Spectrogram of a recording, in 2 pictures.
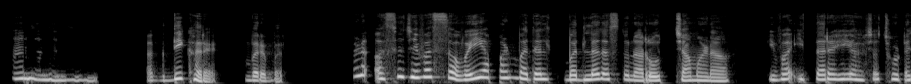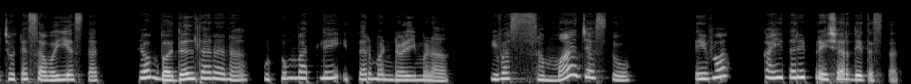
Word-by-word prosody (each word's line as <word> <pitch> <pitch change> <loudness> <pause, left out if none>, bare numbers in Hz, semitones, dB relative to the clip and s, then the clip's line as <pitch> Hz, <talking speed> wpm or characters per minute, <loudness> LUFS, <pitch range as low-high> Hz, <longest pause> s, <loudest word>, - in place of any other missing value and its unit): हं, 270 - 0
हं, 270 -2 +3
हं, 215 -1 0
हं, 190 -1 -4
हं. - - -9 0.6
अगदी 185 +9 +1
खरं 220 - +3
आहे, - - -7 0.4
बरोबर. 170 -4 -2 0.7
पण 400 +3 +1 0.2
असं 310 +8 0
जेव्हा 340 +1 +4
सवयी 250 +1 +4
आपण 310 -1 -1
बदल 245 -3 +3 0.3
बदलत 215 +3 +3
असतो 240 -2 -2
ना 185 -2 +1
रोजच्या 185 0 +1
म्हणा 165 -4 +1 0.4
किंवा 225 +3 +1 0.2
इतरही 235 +2 +1
अशा 225 +1 -1
छोट्या-छोट्या 240 +2 -1
सवयी 205 0 +2
असतात. 195 -3 -4 0.4
तेव्हा 310 +1 +4
बदलताना 255 +7 +4
ना, 210 -3 -2 0.2
कुटुंबातले 285 +4 -1
इतर 245 -1 -3
मंडळी 205 -3 0
म्हणा 195 -5 -2 0.4
किंवा 255 +2 +1
समाज 270 - -1
असतो, 215 -11 -4 0.7
तेव्हा 260 +8 +2 0.4
काहीतरी 315 0 +4
प्रेशर 235 -5 +2
देत 210 - +2
असतात - - -9
235 Hz, 135 wpm, -20 LUFS, 200-280 Hz, 0.7 s, जेव्हा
